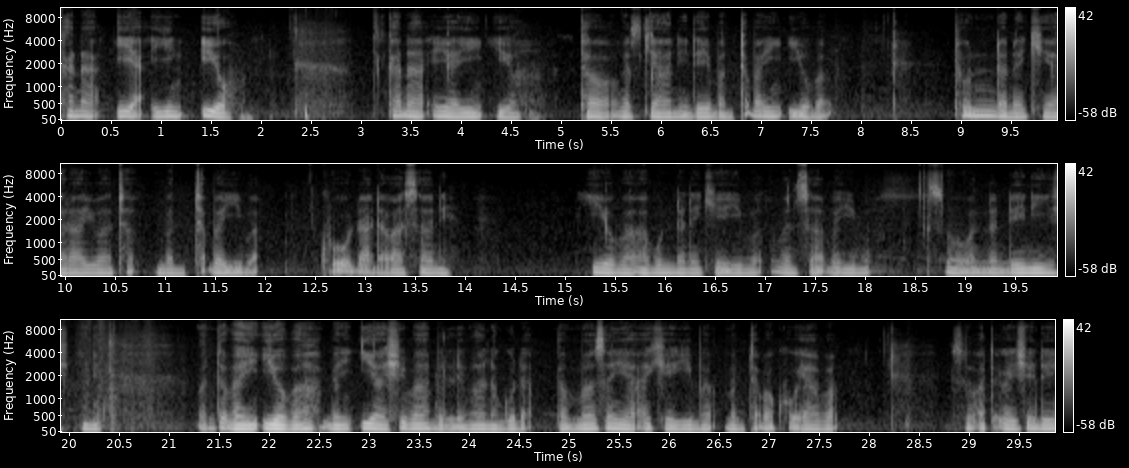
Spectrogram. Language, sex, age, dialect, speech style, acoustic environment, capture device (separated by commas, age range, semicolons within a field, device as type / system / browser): Hausa, male, 25-34, Nigeria - Kano, anxious, silence, mobile / Linux / Chrome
